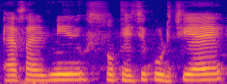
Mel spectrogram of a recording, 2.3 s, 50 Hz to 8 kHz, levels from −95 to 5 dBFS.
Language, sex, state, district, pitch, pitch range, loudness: Marathi, female, Maharashtra, Gondia, 195 Hz, 190-205 Hz, -15 LUFS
